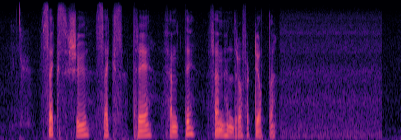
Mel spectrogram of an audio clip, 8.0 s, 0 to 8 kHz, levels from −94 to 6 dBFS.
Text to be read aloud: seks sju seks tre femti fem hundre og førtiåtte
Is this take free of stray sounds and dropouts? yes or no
yes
